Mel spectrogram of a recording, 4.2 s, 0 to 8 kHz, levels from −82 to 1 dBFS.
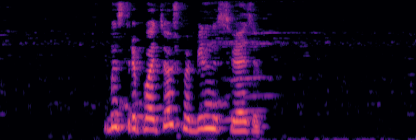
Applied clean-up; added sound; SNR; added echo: classical method Wiener filter.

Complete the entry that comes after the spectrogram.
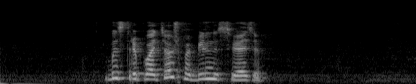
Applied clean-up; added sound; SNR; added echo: none; none; none; none.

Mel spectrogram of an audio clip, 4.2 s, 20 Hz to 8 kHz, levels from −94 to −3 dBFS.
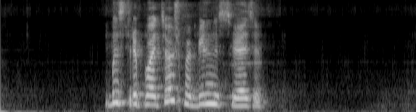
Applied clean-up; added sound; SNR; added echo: neural separator model SepFormer DNS4.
